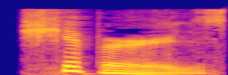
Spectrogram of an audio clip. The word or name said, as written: Schippers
